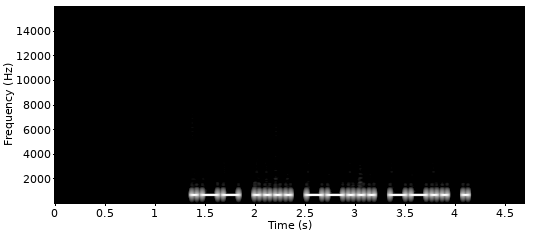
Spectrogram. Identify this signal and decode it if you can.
Morse code, heard as a keyed tone, about 23 wpm, 700 Hz. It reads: WH7ZE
